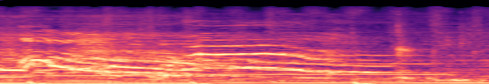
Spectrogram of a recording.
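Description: Several women squealing and cooing in excitement, high voices sliding down in pitch over one another, over background music with a steady beat.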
